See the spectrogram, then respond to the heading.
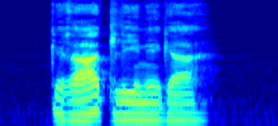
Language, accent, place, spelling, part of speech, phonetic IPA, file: German, Germany, Berlin, geradliniger, adjective, [ɡəˈʁaːtˌliːnɪɡɐ], De-geradliniger.ogg
- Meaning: inflection of geradlinig: 1. strong/mixed nominative masculine singular 2. strong genitive/dative feminine singular 3. strong genitive plural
